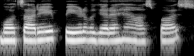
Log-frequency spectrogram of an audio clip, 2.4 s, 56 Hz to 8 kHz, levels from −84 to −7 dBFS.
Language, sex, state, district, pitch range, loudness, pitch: Hindi, female, Uttarakhand, Uttarkashi, 220-235 Hz, -17 LUFS, 225 Hz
